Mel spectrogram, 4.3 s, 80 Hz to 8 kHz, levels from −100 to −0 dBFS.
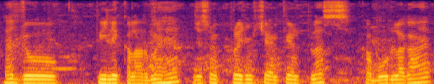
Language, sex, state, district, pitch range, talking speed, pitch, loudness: Hindi, male, Madhya Pradesh, Katni, 120-135 Hz, 180 wpm, 130 Hz, -14 LUFS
